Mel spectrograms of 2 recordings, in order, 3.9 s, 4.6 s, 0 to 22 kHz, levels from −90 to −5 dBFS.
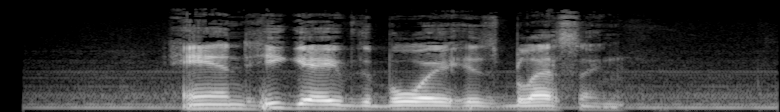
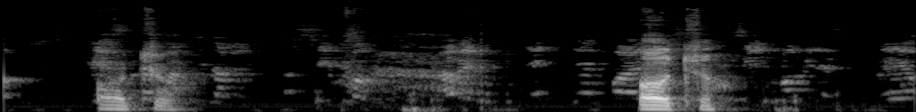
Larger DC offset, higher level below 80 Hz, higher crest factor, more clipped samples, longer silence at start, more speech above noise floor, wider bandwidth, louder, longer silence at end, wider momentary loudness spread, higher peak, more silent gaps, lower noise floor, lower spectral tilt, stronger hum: neither; first, -64 dBFS vs -72 dBFS; about the same, 20 dB vs 24 dB; neither; about the same, 0.45 s vs 0.5 s; second, 25 dB vs 35 dB; about the same, 15 kHz vs 15.5 kHz; first, -19 LUFS vs -28 LUFS; about the same, 0 s vs 0 s; second, 12 LU vs 27 LU; first, -2 dBFS vs -8 dBFS; neither; second, -44 dBFS vs -62 dBFS; second, -5 dB/octave vs -7 dB/octave; neither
